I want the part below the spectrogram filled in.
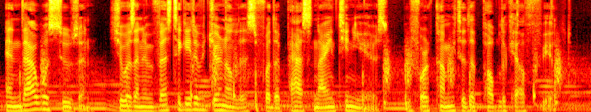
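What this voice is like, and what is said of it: Ethiopian accent. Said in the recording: “You may have noticed his accent. He's from Ethiopia.”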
